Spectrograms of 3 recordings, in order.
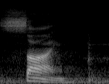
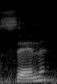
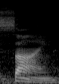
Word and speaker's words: sine: not church that's pronounced sign right that is an abbreviation for the word sign it is not sin it is sign so you're talking about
